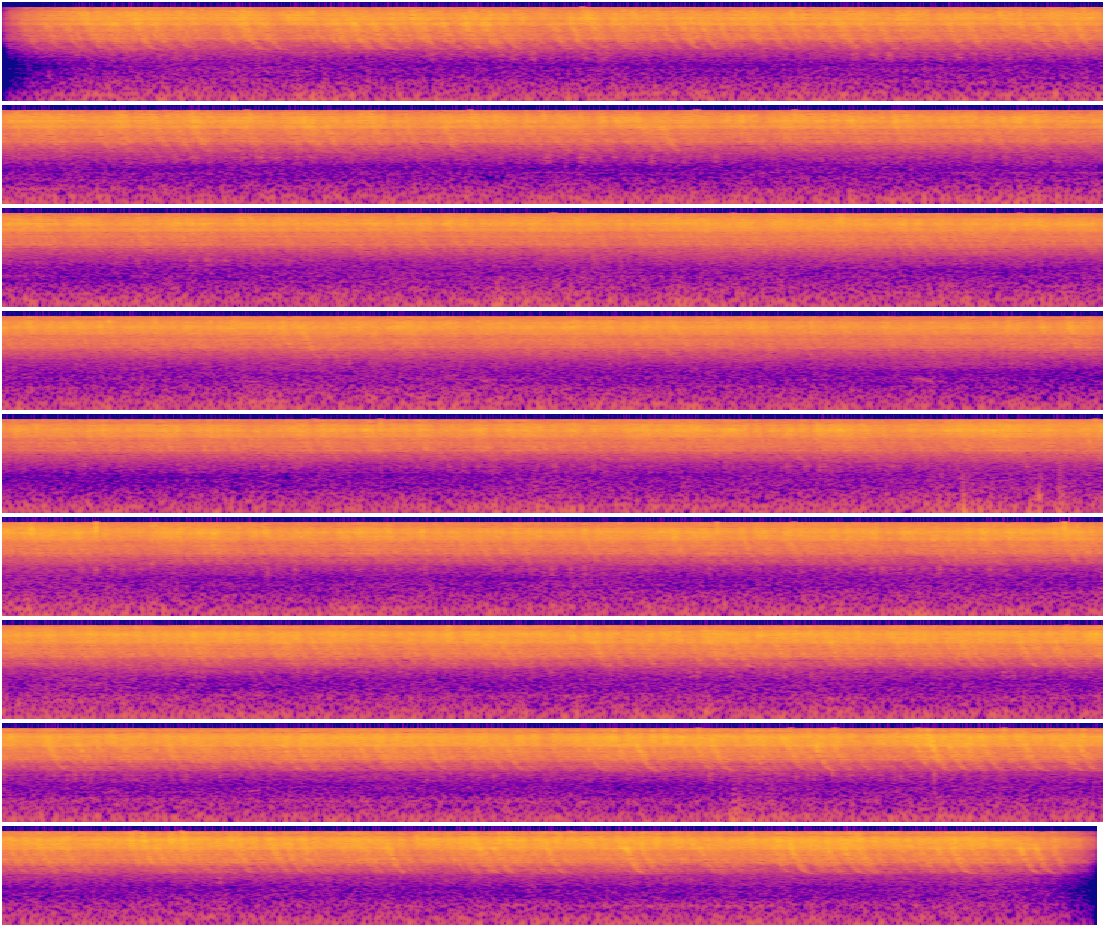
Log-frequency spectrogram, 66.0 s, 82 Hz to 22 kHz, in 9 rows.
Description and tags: Ambi - Electrical lines ticling in wind - binaural stereo recording DPA4060 NAGRA SD - 2012 12 02 Mamau, Auberlin
This is a binaural audio recording, so for most true to nature audio experience please use headphones.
